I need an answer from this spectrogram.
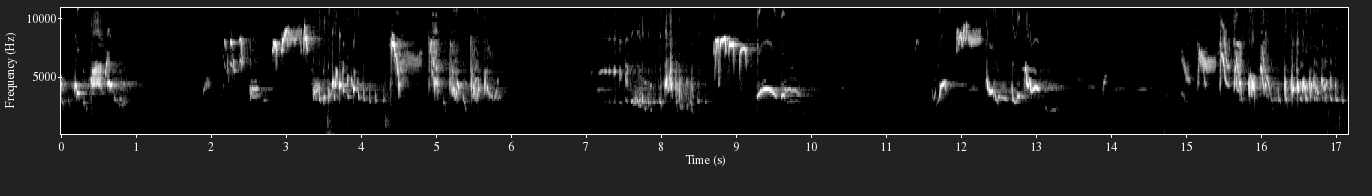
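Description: A songbird singing: about five phrases of quick high chirps and trills, each lasting one to a few seconds, with short silent pauses between.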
